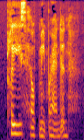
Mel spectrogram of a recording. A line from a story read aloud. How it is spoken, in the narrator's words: I said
